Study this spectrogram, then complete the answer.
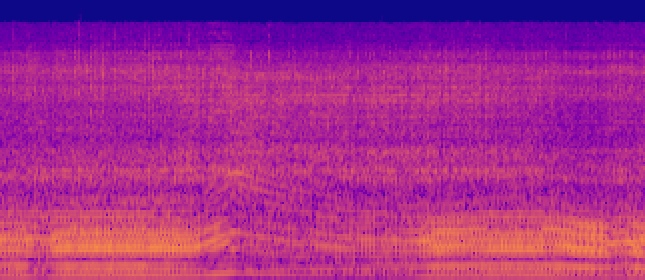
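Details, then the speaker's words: Southland two-stroke post hole digger after fuel-line replacement, running on choke: uneven buzz sagging and recovering, smoky, long warm-up; rough running, old bad gasoline blamed, new carburetor suspected. "So far, it only wants to go on choke. Obviously wants some warm up. Seems kind of smoky. Seems like it took a long warm up period."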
